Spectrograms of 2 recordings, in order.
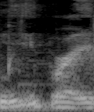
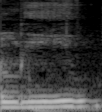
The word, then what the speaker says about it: Libre: If you want to, you can go into Google Translate and put in Libre. That is how we say it in the US, but that is not how it's pronounced the French way.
